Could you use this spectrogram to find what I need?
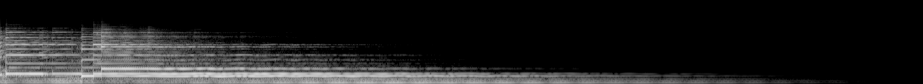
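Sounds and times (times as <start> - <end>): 
guitar twang: 0.0 - 7.3.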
